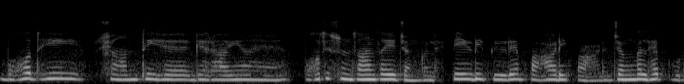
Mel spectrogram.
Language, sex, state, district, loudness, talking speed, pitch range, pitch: Hindi, female, Maharashtra, Nagpur, -31 LUFS, 200 wpm, 215-235 Hz, 225 Hz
